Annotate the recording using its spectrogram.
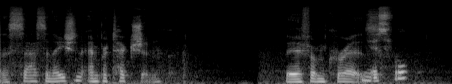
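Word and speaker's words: Krezk: They're from Krez. Useful. Kresk. Nope, Krez. Tiny village just south of Krex. I always Damn. pronounce that one wrong though.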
